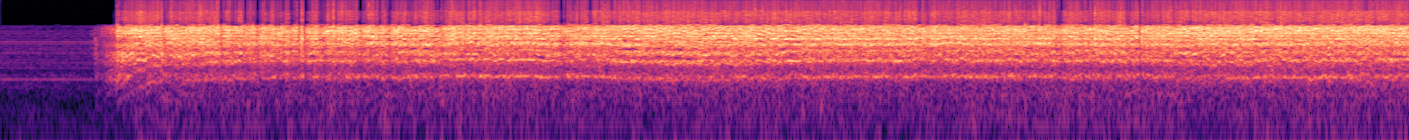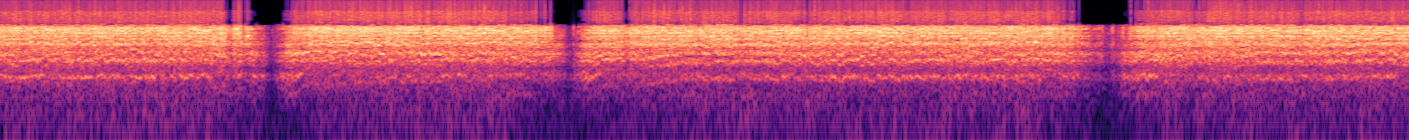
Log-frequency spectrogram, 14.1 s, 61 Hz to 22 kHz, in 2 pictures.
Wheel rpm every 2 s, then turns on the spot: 60, 230, 220, 200, 140, 150, 120.
none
